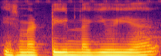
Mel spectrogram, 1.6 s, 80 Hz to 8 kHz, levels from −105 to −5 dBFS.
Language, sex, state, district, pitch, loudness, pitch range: Hindi, male, Uttar Pradesh, Shamli, 145 Hz, -12 LUFS, 140-145 Hz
